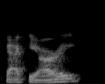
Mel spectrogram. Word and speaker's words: Bakhtiari: Actually, their left tackle, Bakhtiari, is that how you say it? – Yeah.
